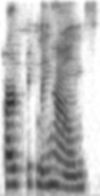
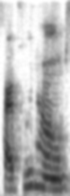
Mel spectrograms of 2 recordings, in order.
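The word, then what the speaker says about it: Perfektly Holms: so um on um Twitter my name is perfectly homes spelled the same way with the um with a k p e r f e KT l y and then homes h o l m s perfectly homes that's me on Twitter and then I also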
